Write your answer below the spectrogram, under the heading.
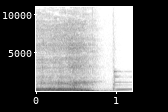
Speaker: this sound is me snoring I had never heard it before until I recorded it but every person that has slept next to me has suffered through it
